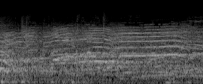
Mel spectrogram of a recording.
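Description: Several voices shouting over one another around a taekwondo bout, raised and high-pitched, with no pause.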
